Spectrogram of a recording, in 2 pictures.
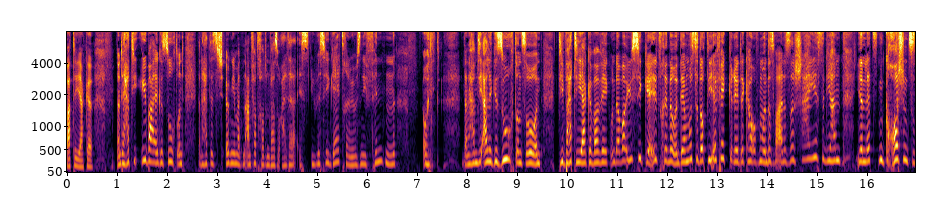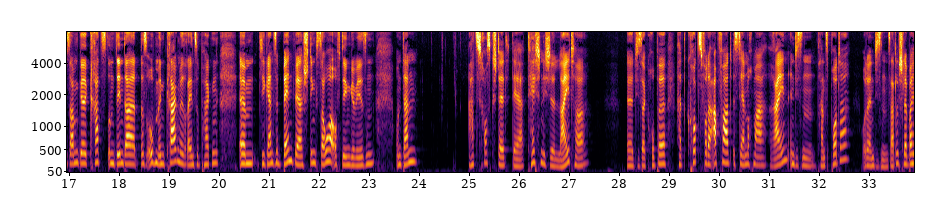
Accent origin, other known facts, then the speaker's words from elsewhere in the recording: Chemnitz, Saxony, Germany; so ein magischer Ort hier bei uns in Chemnitz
